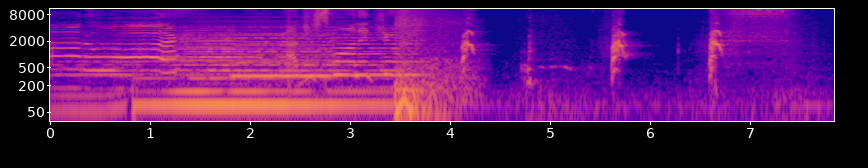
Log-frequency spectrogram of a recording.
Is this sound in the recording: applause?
no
